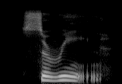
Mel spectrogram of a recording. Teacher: The stress is on the second syllable, which has a long e sound.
